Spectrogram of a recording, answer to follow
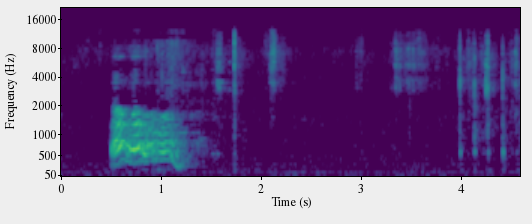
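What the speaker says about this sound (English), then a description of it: "the dogs are letting the neighbors know." A dog gives a single fairly loud bark at a distance, followed by quiet background with faint tapping.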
